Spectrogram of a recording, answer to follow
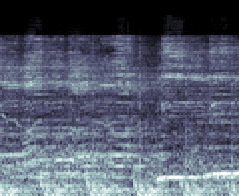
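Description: Loud electronic dance music with a steady beat, the music of a cheerleading routine.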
